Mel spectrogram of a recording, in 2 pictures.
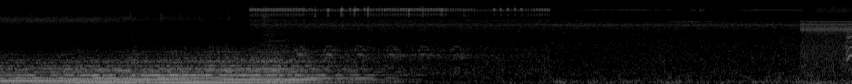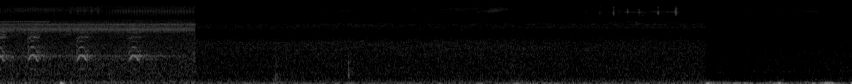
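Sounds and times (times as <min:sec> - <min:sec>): faint outdoor background noise: 0:00.0 - 0:17.0
bird cawing: 0:08.4 - 0:10.1.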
